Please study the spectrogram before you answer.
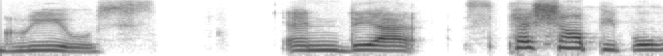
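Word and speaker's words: griots: The word there is not grioto. It is spelled G R I O T S. That is the spelling. And it sounds like griot but it's not. They are called grios.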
